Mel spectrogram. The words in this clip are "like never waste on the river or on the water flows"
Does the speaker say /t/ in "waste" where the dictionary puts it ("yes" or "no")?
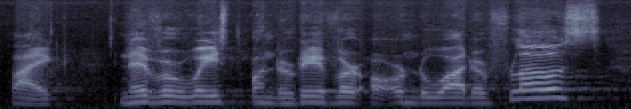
yes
